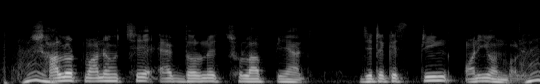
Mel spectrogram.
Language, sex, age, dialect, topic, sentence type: Bengali, male, 31-35, Northern/Varendri, agriculture, statement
